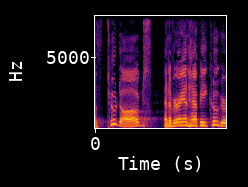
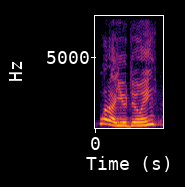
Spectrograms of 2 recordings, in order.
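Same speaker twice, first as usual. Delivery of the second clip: slow, higher-pitched incredulous question; acted bafflement; 4 semitones higher, slower than usual. Uncle baffled by nephew's barking.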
